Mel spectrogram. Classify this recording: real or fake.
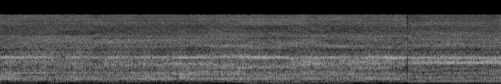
fake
